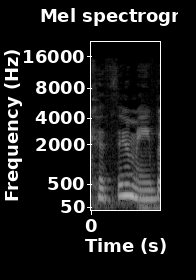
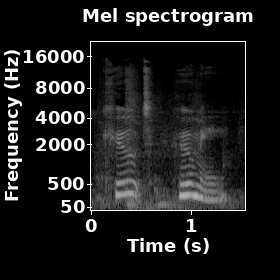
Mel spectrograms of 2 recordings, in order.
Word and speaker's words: Kuthumi: I always said Kathumi, but it says pronounced Kuthumi.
